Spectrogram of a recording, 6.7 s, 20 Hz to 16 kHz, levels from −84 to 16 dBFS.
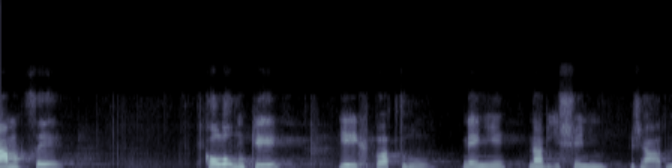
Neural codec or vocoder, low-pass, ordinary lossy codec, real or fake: codec, 16 kHz, 0.8 kbps, ZipCodec; 7.2 kHz; Opus, 24 kbps; fake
